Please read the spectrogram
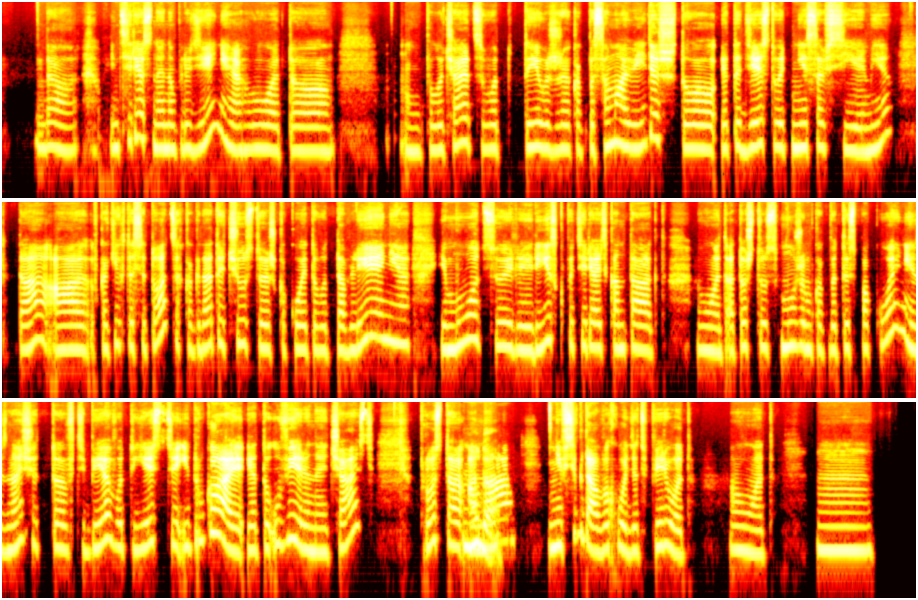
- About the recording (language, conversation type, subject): Russian, advice, Почему я всегда извиняюсь, даже когда не виноват(а)?
- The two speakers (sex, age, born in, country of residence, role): female, 30-34, Russia, Estonia, advisor; female, 40-44, Russia, Hungary, user
- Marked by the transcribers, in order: tapping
